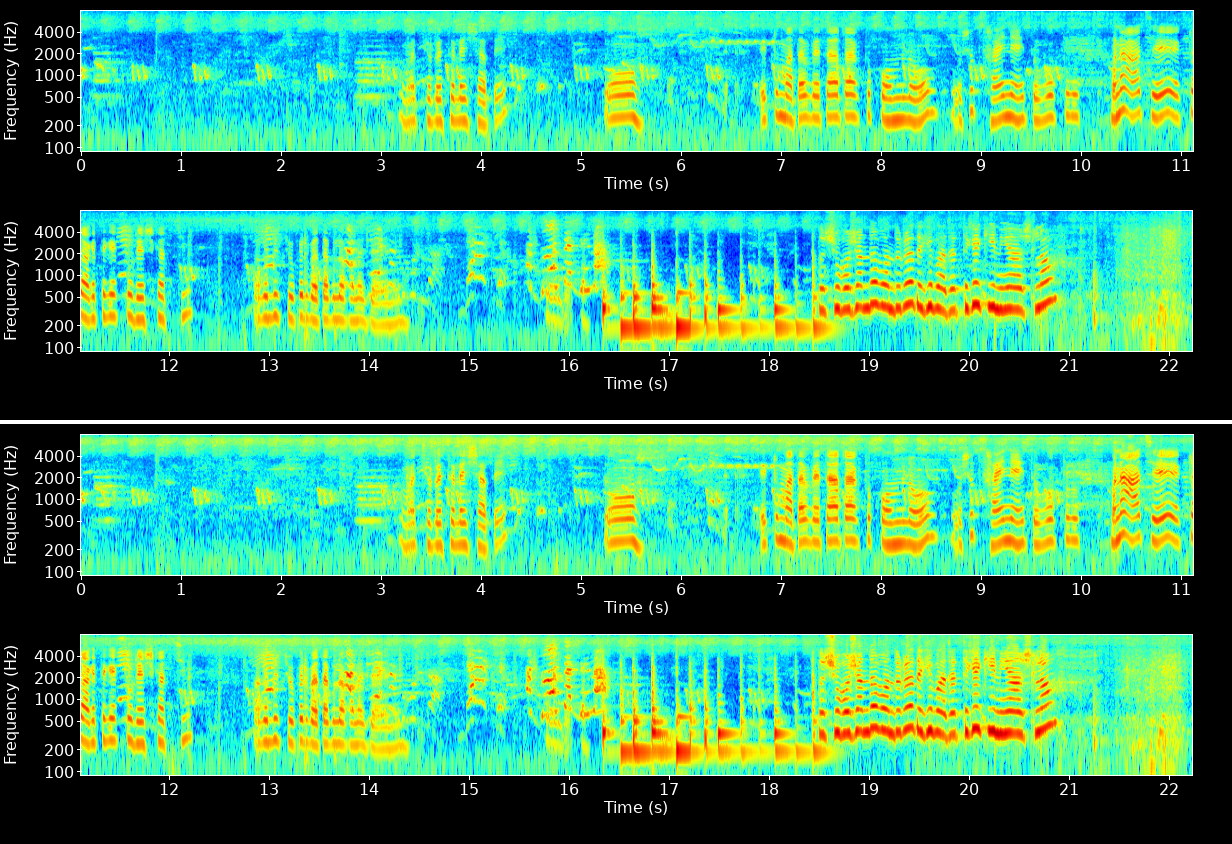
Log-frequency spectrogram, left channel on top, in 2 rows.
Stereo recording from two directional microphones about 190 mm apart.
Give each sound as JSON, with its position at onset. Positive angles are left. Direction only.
{"t": 3.2, "sound": "a woman's voice", "side_deg": 10}
{"t": 6.4, "sound": "a woman's voice", "side_deg": 10}
{"t": 9.6, "sound": "speech", "side_deg": -10}
{"t": 10.2, "sound": "a woman's voice", "side_deg": 5}
{"t": 15.7, "sound": "children playing", "side_deg": -15}
{"t": 16.6, "sound": "music", "side_deg": 25}
{"t": 18.4, "sound": "a woman's voice", "side_deg": 10}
